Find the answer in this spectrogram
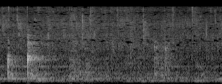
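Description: Chopped onions sizzling steadily as they fry in hot ghee in a clay pot, stirred with a wooden spoon.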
